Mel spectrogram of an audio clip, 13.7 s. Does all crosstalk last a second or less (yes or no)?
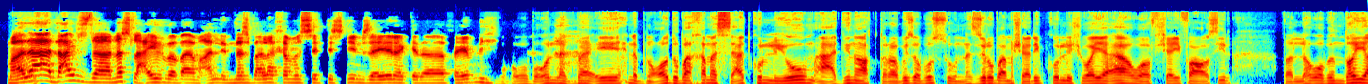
yes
